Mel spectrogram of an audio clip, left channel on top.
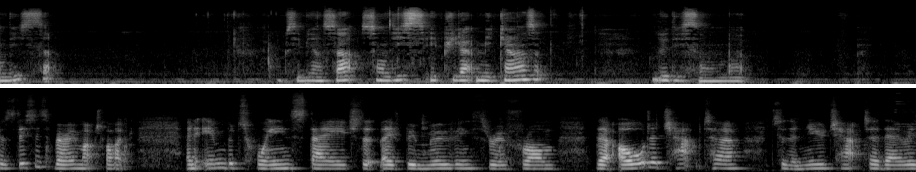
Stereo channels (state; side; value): different; both; correlation 0.00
